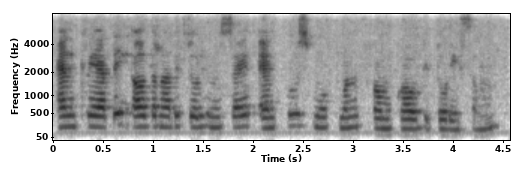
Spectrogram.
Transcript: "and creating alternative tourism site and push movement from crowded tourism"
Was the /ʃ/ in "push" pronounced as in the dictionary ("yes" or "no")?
no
